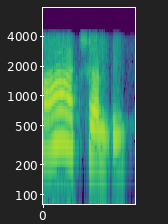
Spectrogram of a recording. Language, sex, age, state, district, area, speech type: Odia, female, 60+, Odisha, Jharsuguda, rural, conversation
